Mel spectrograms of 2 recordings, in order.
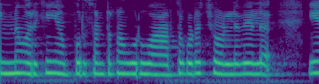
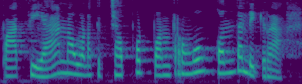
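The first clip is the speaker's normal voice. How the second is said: usual speaking voice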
